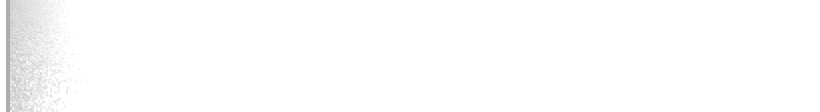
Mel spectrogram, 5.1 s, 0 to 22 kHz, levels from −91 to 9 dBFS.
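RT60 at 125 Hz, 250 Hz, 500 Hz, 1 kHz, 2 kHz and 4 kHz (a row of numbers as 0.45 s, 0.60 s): 1.1 s, 1.2 s, 1.3 s, 1.3 s, 1.3 s, 1.3 s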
